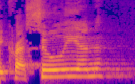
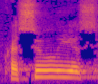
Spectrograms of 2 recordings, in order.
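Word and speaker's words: Crassulacean: Say Crassulean. Crassulean. Acid metabolism. I've been mispronouncing that for years.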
